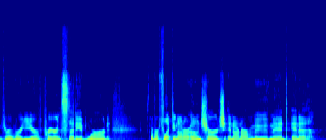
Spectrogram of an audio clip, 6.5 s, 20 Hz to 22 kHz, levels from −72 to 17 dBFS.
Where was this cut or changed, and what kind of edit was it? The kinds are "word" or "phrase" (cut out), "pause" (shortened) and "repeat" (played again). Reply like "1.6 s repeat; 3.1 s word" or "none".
1.7 s word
